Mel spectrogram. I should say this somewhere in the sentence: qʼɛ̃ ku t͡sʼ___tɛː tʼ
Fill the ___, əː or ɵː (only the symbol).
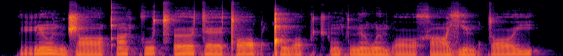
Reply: əː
